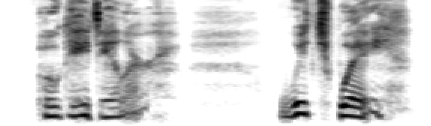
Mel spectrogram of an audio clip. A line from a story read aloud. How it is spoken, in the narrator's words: Cooper asked between breaths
